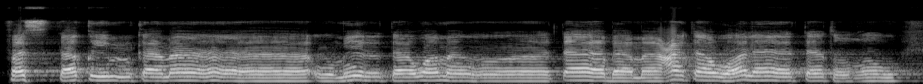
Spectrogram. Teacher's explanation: یہاں پر واو لین ہے، اسے نرم آواز کے ساتھ جلد پڑھیں گے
